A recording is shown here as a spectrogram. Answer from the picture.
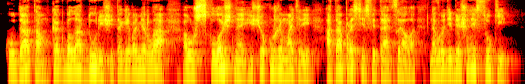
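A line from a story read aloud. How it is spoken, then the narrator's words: Woman shouting. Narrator (Russian): выкрикнула женщина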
